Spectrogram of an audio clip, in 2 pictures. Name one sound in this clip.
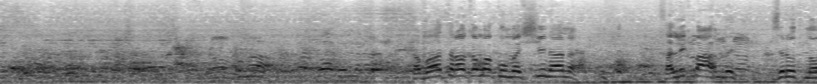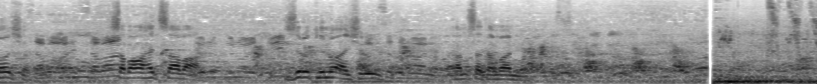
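Several men talk nearby with animation.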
